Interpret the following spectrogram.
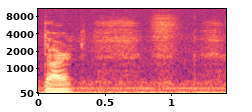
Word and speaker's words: Darhk: Darhk. It's how you pronounce it. Well, it's how you spell his last name. Dark. Yeah, Dark.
